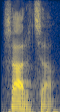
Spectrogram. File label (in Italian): "sarsa", vocabolario dialettale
